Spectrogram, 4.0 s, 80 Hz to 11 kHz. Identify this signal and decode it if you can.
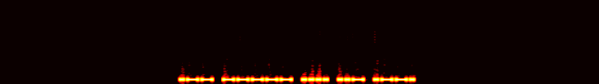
Morse code, heard as a keyed tone, about 53 wpm, 690 Hz. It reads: W0HUP
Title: USA Call Signs - 5 Characters - 6x Character Spacing - 50wpm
